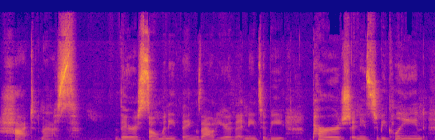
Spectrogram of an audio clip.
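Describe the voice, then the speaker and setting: A woman speaks at a fairly slow pace with a very deep, low pitch. There is audible room echo. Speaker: DIY crafts YouTuber. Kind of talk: casual vlog talk to camera. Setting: enclosed back porch, window open.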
